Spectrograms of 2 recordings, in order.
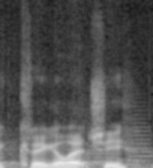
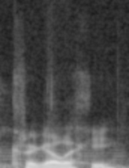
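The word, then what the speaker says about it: Craigellachie: and not it's Al most people try calichi but as Kelly says the pronunciation is calak the name means Rocky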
